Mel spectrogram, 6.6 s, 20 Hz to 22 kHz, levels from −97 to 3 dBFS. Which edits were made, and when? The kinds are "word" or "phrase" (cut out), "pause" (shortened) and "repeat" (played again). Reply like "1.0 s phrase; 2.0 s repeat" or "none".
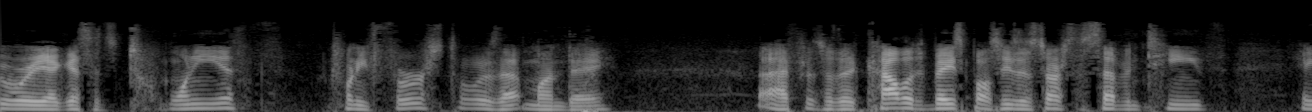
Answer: none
